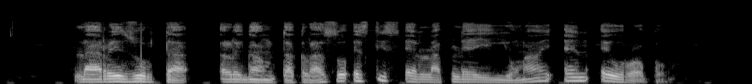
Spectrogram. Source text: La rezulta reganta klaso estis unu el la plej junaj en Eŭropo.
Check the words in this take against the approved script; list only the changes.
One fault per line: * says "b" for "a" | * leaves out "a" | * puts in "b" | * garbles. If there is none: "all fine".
* leaves out "unu"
